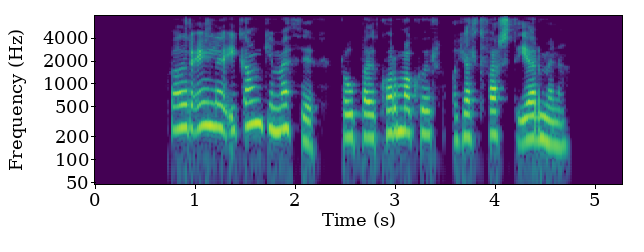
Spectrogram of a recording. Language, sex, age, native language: Icelandic, female, 40-49, Icelandic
